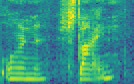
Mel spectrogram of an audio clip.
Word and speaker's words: Ornstein: So, like when when you're pronouncing German words, you see an E and an I together, you pronounce um the second of the two. Like if it's IE, you pronounce it with an E. And if it's ei, you pronounce it with an I. So, orstein.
